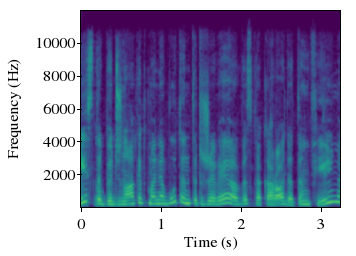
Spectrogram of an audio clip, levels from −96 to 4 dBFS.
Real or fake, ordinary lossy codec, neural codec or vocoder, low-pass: real; Opus, 64 kbps; none; 10.8 kHz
